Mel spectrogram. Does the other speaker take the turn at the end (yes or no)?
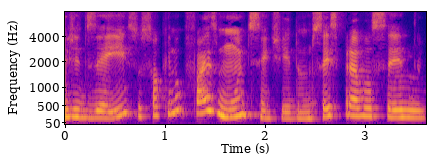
yes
